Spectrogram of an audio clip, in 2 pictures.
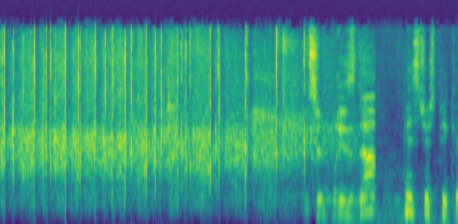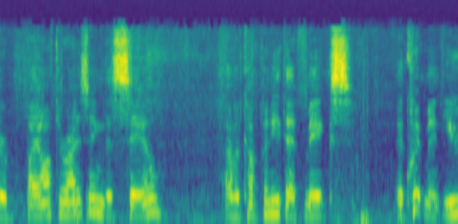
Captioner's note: applause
